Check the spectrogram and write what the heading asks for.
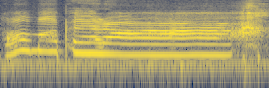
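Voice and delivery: very high squealed puppet cry; a hammed-up Muppet squeal; Muppet impression. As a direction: shriek it like an excited Muppet. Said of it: "a person saying".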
